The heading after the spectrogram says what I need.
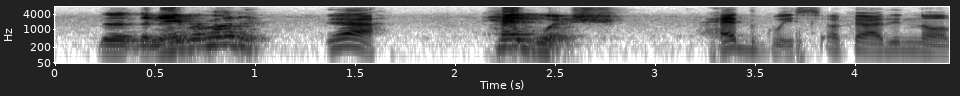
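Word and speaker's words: Hegewisch: how do you say the the neighborhood yeah headwish headquarters okay i didn't know that yeah head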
